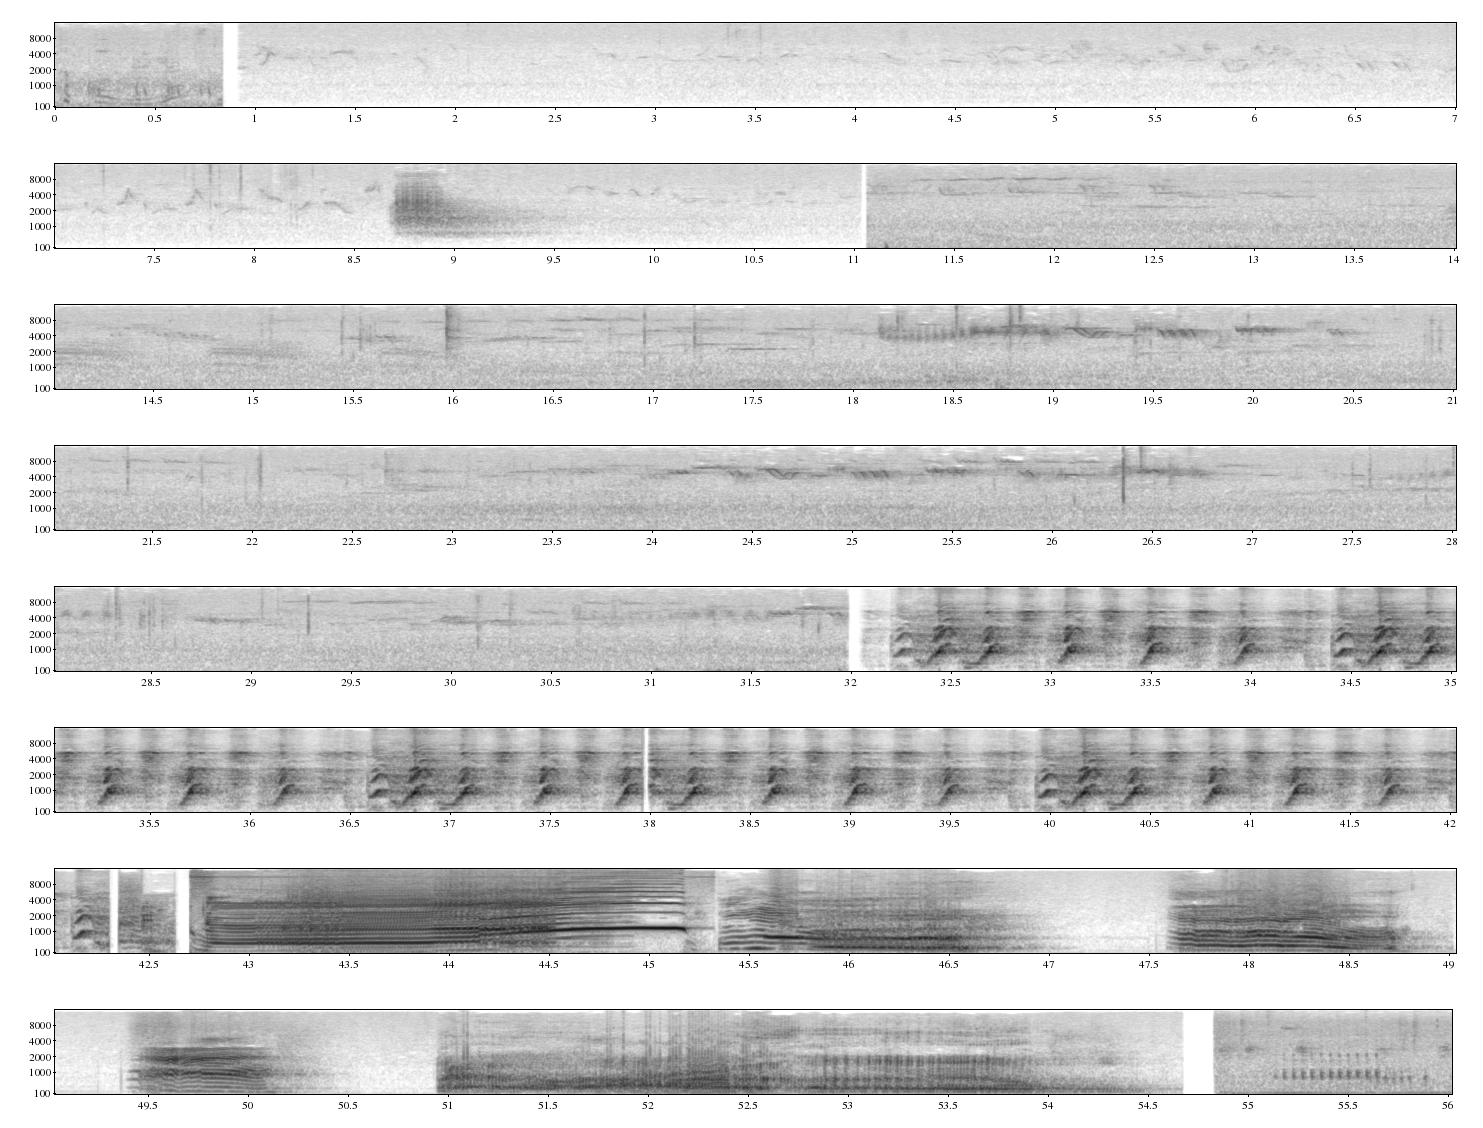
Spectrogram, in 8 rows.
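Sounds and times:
small birds chirping faintly: 0.1 - 42.2, 54.8 - 56.0
deer bark: 32.2 - 41.8.

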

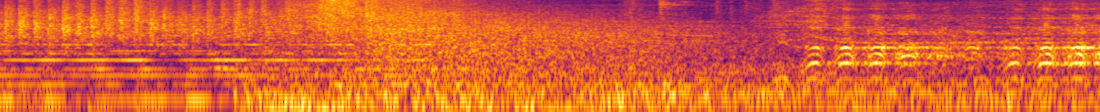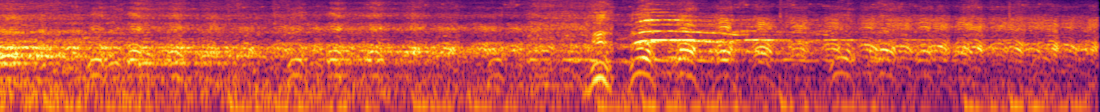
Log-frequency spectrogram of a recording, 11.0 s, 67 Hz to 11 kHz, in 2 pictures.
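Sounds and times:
man laughing: 3.8 - 11.0.

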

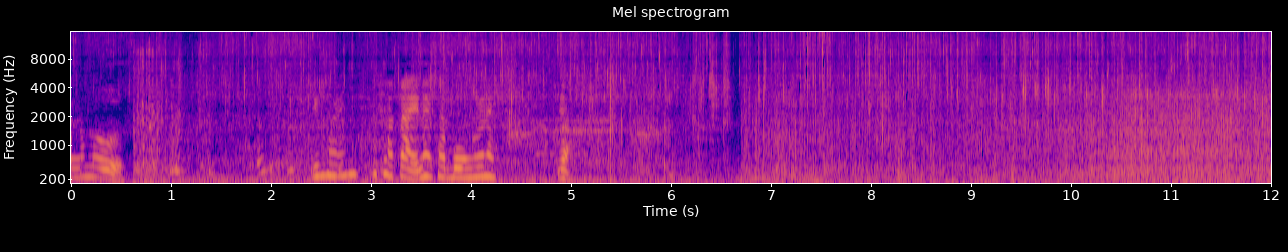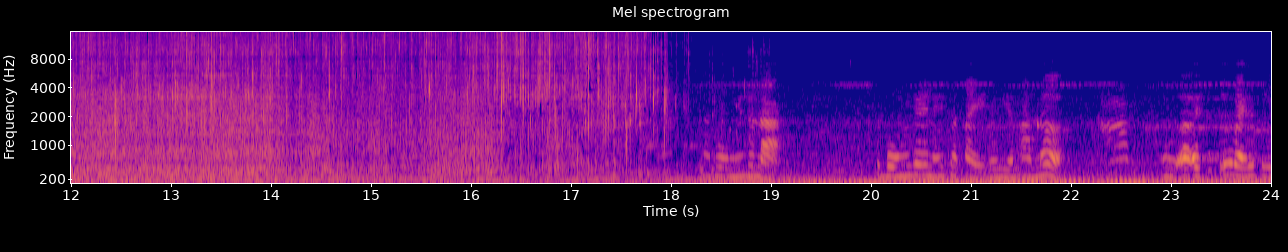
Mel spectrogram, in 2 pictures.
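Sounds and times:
water splashing onto leaves: 0.0 - 18.4
water dripping: 0.0 - 18.5.

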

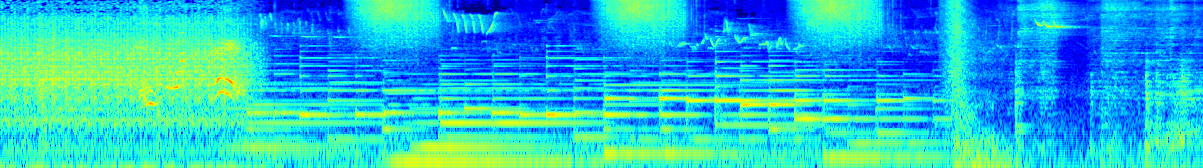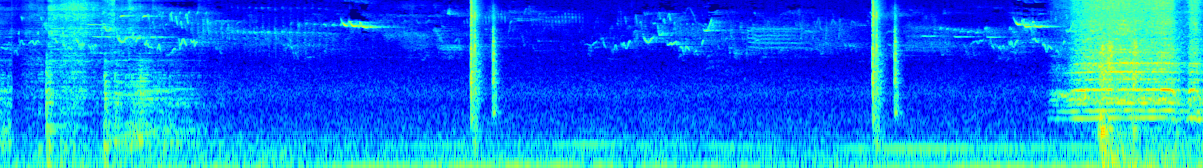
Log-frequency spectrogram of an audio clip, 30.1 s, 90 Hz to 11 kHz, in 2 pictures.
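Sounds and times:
cardboard scraping in sand: 4.4 - 5.6, 7.4 - 8.9, 9.9 - 17.5.

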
